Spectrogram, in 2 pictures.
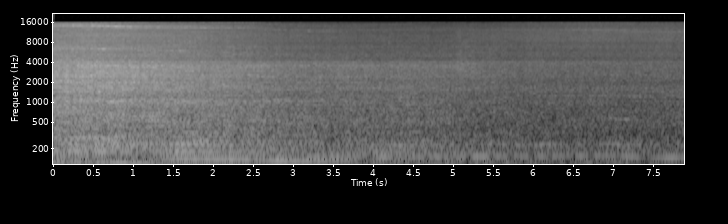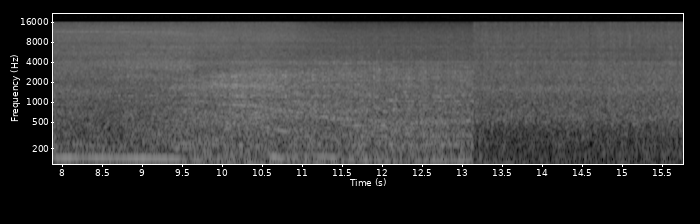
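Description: Water gushes and splashes steadily from a broken hydrant.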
